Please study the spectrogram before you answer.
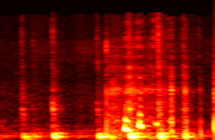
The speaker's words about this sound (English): I'm typing hard on purpose. Listen.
